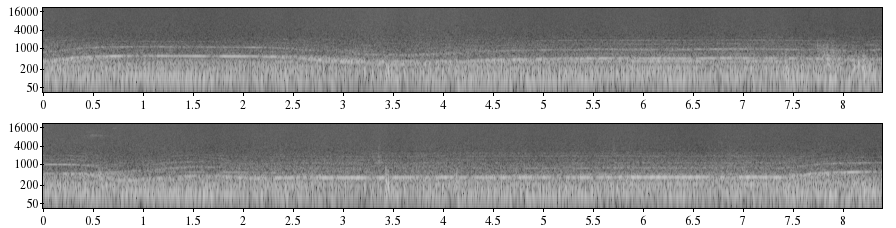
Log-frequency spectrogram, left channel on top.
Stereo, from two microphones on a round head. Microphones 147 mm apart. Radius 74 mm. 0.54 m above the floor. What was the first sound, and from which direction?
Only background noise.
